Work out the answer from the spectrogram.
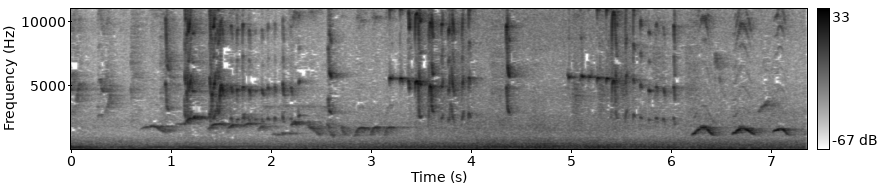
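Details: White-rumped shama song used to prompt other shamas to sing, rich and varied: sliding whistles mixed with bright high chattering notes, ending in three quick rising-falling whistles, with a low background hum.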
